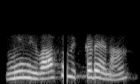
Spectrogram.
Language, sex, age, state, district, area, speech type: Telugu, female, 30-45, Andhra Pradesh, East Godavari, rural, conversation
